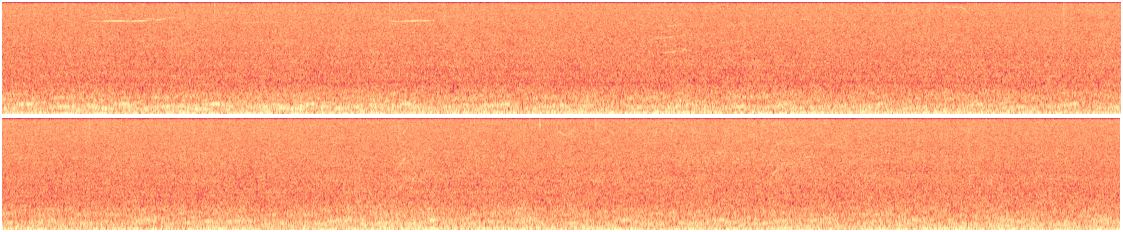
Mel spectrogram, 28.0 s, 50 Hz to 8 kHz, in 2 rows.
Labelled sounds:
1.2	2.1	killer whale, 4.9 to 5.5 kHz
4.9	5.4	killer whale, 4.5 to 5.1 kHz

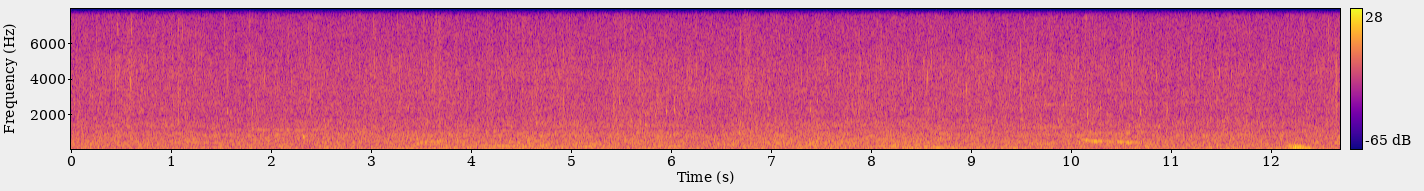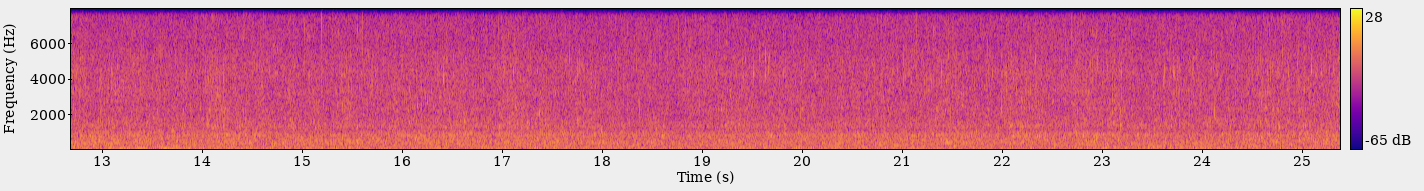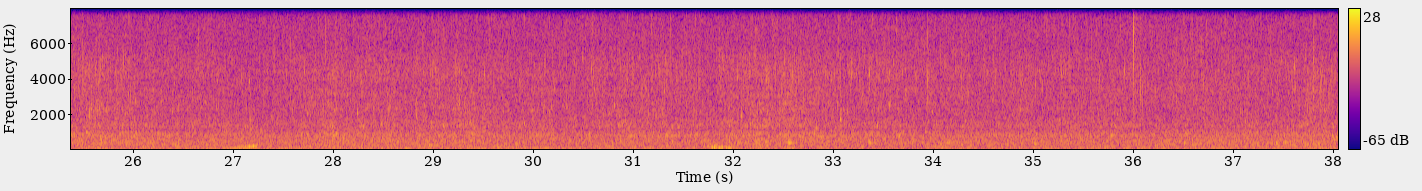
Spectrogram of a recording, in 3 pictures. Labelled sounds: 1.7	2.0	humpback whale, 1.1 to 1.2 kHz

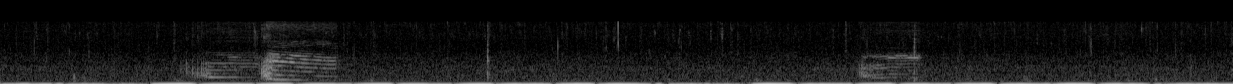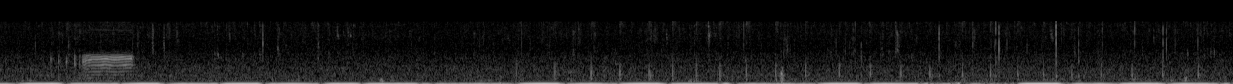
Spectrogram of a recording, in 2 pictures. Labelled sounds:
1.9	3.4	killer whale, southern resident, J pod, call S04, 0.15 to 8.0 kHz
8.6	9.2	killer whale, southern resident, J pod, call S04, 0.15 to 8.0 kHz
13.1	13.7	killer whale, southern resident, J pod, call S04, 0.27 to 8.0 kHz

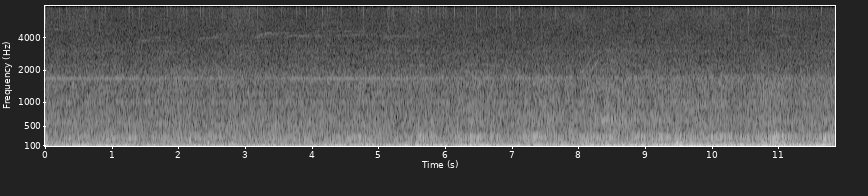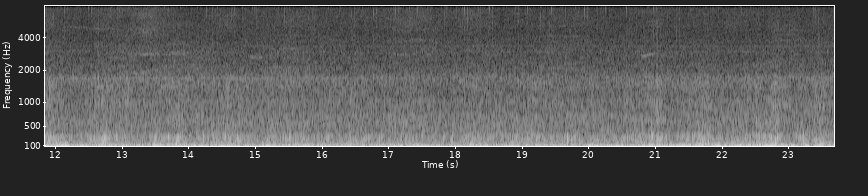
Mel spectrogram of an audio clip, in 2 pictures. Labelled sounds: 2.3	2.7	killer whale, southern resident, 3.8 to 4.3 kHz
20.7	21.1	killer whale, southern resident, 1.9 to 3.6 kHz

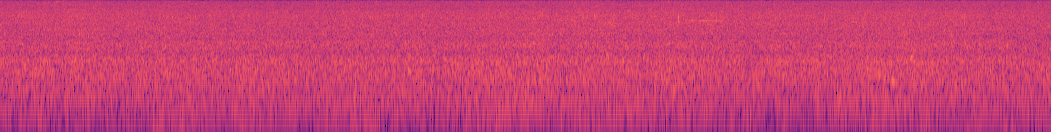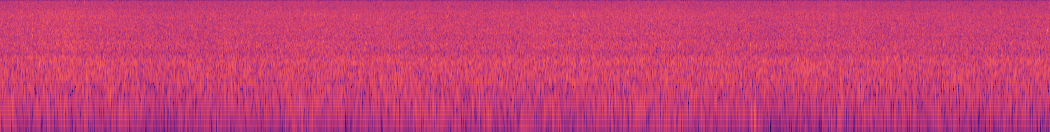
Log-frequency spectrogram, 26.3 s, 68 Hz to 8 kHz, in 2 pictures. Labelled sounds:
8.6	9.0	Pacific white-sided dolphin, 3.6 to 3.9 kHz

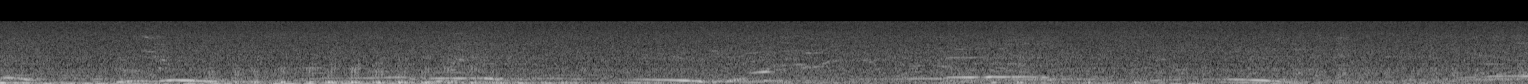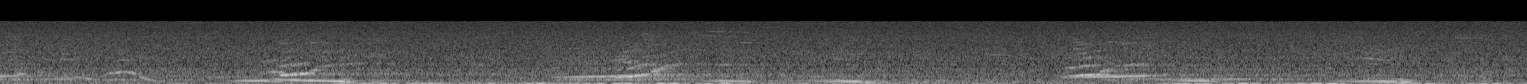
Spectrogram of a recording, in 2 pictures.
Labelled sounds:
7.9	8.3	humpback whale, 0.80 to 0.99 kHz
9.5	9.8	humpback whale, 1.2 to 1.4 kHz
18.1	18.4	humpback whale, 0.83 to 1.1 kHz
21.4	22.8	humpback whale, 0.80 to 4.7 kHz
25.9	26.8	humpback whale, 0.80 to 0.99 kHz
28.8	29.2	humpback whale, 1.1 to 1.3 kHz

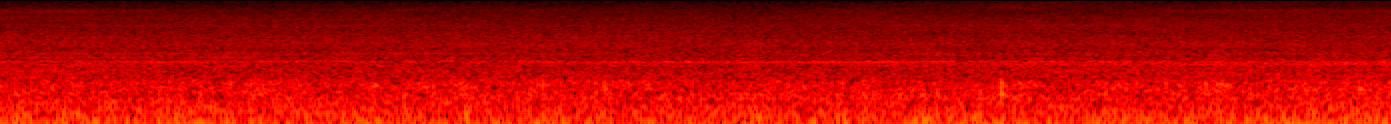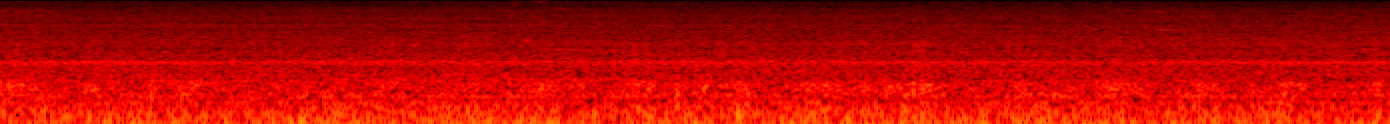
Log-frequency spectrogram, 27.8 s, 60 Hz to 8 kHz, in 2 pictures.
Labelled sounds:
19.0	20.0	killer whale, 7.1 to 8.0 kHz

